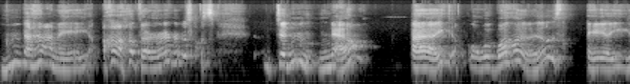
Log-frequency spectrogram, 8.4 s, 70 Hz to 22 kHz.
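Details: Vocal tremor in a woman; attributed to over 50 years of narcissistic abuse and trauma that began at age five, and described as manifesting physically in her body and nervous system.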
